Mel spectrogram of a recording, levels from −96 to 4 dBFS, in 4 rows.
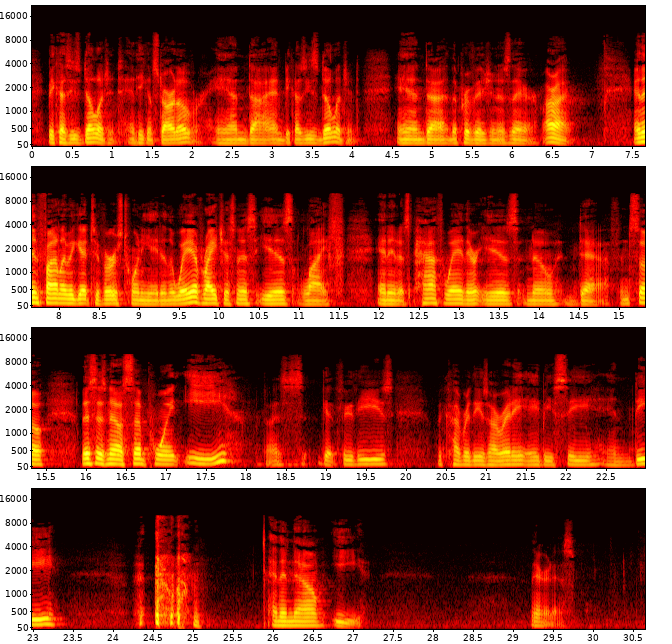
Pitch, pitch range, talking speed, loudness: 110 Hz, 100-120 Hz, 140 wpm, -26 LUFS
